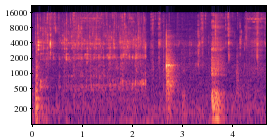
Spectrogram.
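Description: A drink being poured into a glass, a steady pouring sound for about two seconds, followed by two short louder sounds.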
